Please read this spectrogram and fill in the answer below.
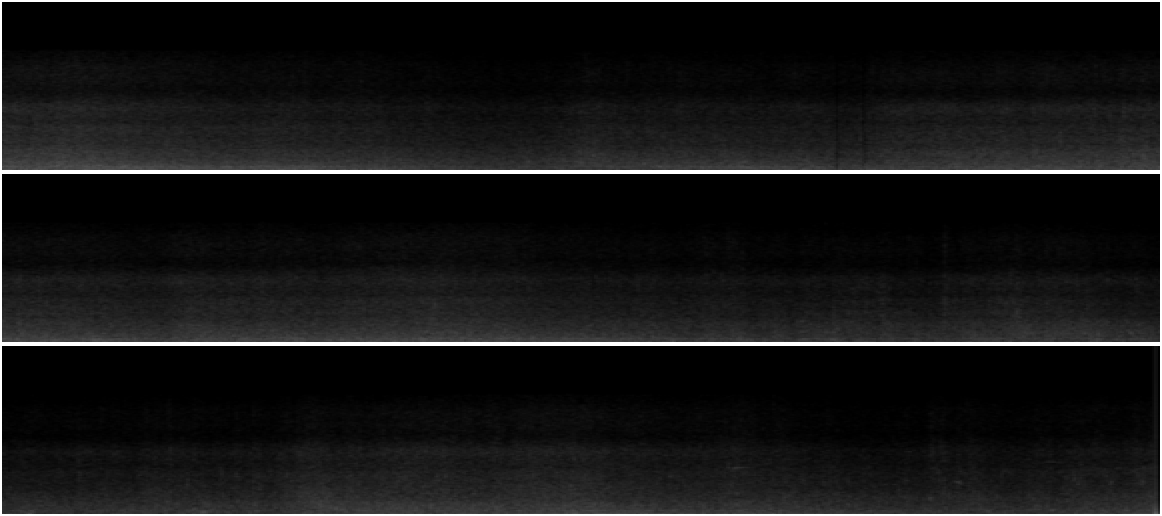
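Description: Sea waves washing onto the shore, the wash swelling and falling every few seconds, with wind buffeting the microphone in a low rumble.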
